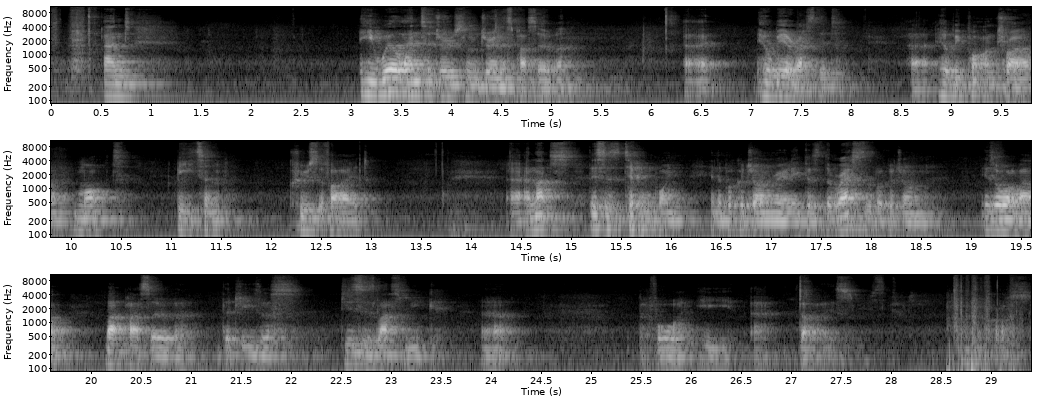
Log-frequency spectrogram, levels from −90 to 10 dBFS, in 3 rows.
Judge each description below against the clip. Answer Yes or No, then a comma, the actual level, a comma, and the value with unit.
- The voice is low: Yes, very low, 95 Hz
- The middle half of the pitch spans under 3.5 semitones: No, average, 4.6 semitones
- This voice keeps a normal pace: No, slow, 125 wpm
